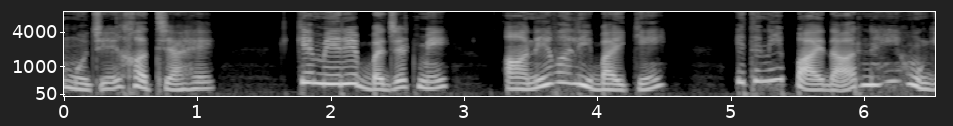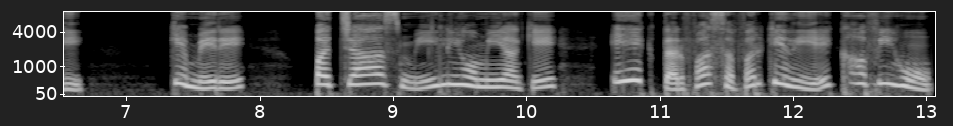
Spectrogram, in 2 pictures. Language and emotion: Urdu, fearful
